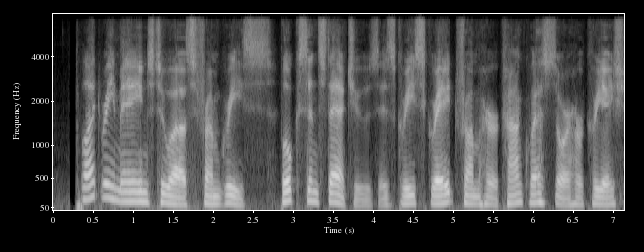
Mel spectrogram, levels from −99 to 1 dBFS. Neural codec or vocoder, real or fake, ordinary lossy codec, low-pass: codec, 16 kHz in and 24 kHz out, 0.6 kbps, FocalCodec, streaming, 2048 codes; fake; Opus, 64 kbps; 7.2 kHz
